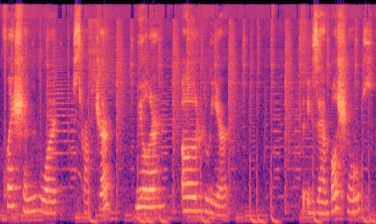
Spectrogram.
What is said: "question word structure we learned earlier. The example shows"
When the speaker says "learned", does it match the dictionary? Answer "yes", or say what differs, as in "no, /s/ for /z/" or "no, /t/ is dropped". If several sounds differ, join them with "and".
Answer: no, /d/ is dropped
